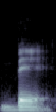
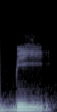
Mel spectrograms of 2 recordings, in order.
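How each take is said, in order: First: The vowel after the consonant is a short e. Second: The vowel after the consonant is a long ee. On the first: The speaker calls it right. "کسره هم به این شکل خونده میشه که" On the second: The speaker calls it wrong. "نمیشه بی"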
